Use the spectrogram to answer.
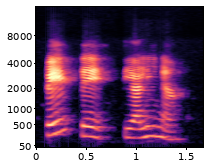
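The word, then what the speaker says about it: ptialina: La amilasa salival, que se denomina también tialina, se escribe PT, tialina, ¿vale? Con la P al principio, tialina.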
